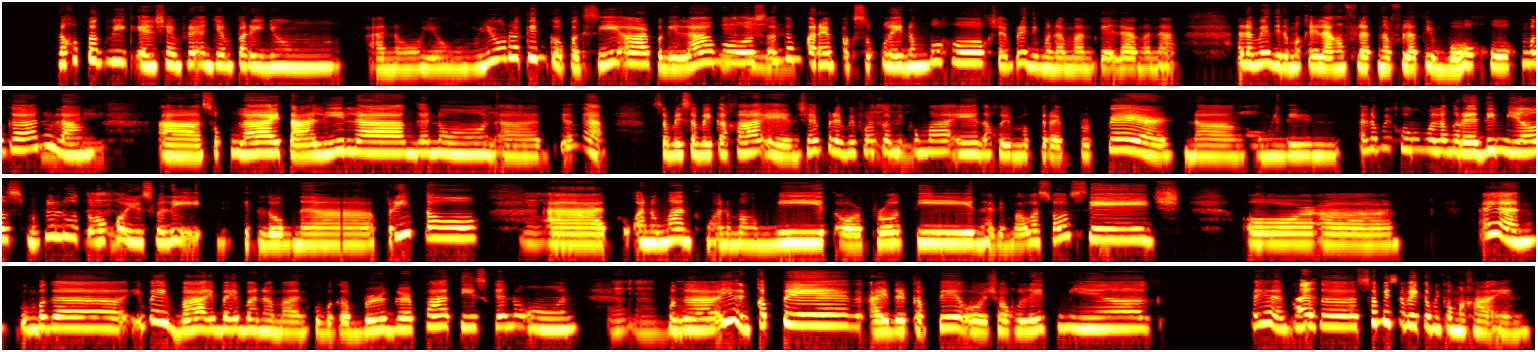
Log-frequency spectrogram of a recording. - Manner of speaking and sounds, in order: tapping
- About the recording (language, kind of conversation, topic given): Filipino, podcast, Puwede mo bang ikuwento ang paborito mong munting ritwal tuwing umaga?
